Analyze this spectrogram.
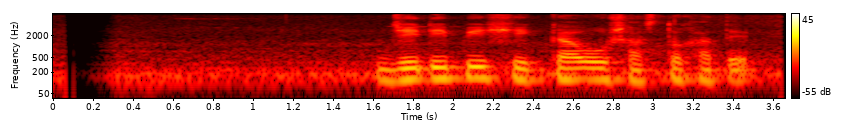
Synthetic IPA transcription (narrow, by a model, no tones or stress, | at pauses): d͡ʑiɖipiʃikʰːaoʃast̪ʰokʰat̪e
